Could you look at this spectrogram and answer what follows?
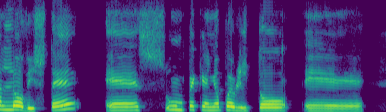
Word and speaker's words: Lovište: gracias por la invitación Bueno la ciudad se llama loviste es un pequeño pueblito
